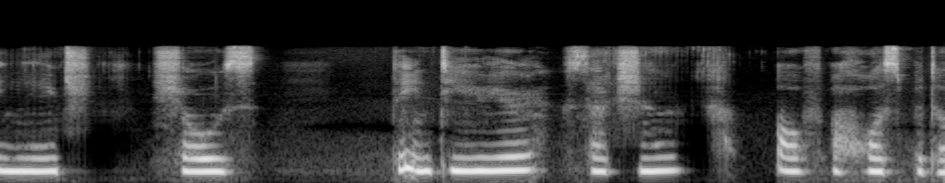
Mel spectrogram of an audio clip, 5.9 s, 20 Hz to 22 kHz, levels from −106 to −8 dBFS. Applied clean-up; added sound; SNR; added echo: neural mask model Resemble Enhance denoiser.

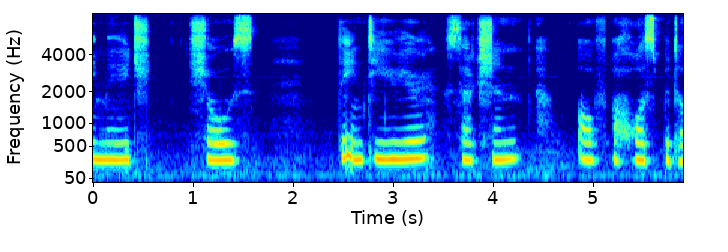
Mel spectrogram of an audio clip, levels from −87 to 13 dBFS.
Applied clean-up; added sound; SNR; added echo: none; none; none; none.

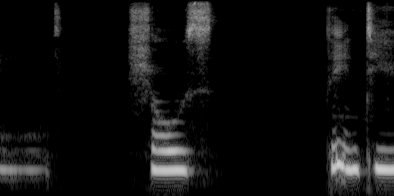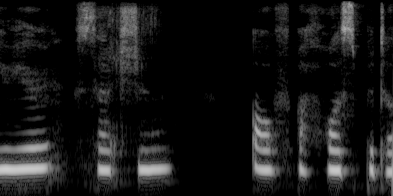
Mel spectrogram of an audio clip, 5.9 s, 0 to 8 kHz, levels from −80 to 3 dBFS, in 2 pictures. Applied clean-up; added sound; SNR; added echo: neural mask model DeepFilterNet 3.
